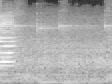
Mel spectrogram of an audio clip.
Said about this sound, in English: People are honking, dude.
